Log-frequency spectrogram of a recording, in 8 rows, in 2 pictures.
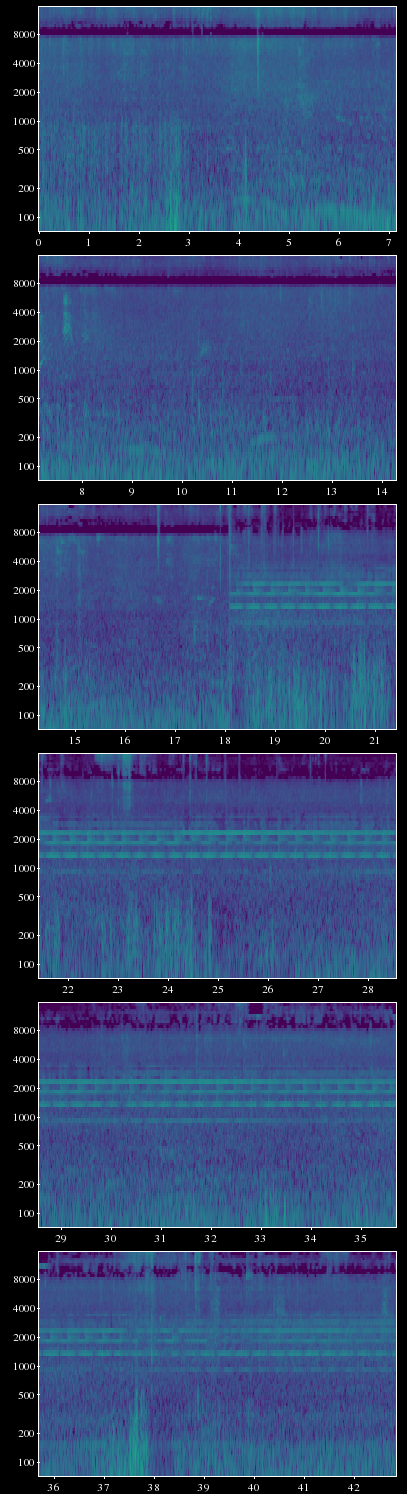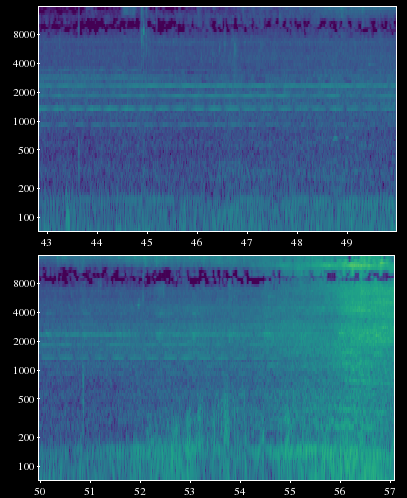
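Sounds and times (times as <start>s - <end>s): train approaching: 0.0s - 57.0s
high-pitched whining tones: 16.8s - 57.0s.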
